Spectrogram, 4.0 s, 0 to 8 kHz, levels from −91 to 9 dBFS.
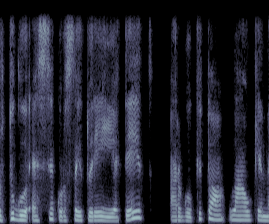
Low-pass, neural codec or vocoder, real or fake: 7.2 kHz; none; real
